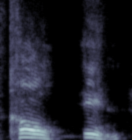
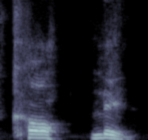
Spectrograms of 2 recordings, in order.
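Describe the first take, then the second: First: The L closes the first syllable; long O. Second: The L starts the second syllable; short O. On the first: This is the American way of saying it. "If you put the L at the first bit, so it's Col in, that automatically slightly draws out the O" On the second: This is the English way of saying it. "I put it on the second vowel, so it's Colin, which shortens the, the, the O"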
